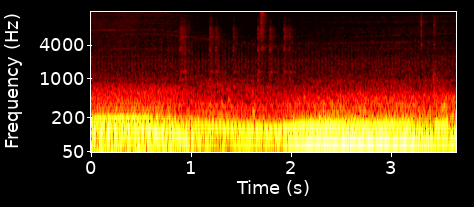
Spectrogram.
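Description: An International 9900i truck with a long chassis drives along in the American Truck Simulator video game, its engine a steady low, heavy rumble that swells slightly as it pulls, close and continuous.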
